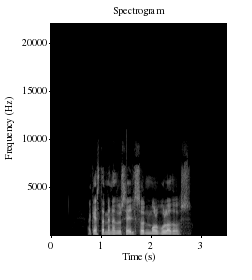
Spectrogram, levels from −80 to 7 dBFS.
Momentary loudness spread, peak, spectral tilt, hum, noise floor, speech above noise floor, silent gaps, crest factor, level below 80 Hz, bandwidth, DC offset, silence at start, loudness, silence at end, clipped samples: 14 LU; -4 dBFS; -4.5 dB/octave; none; under -90 dBFS; over 65 dB; none; 22 dB; -70 dBFS; 9.8 kHz; under 0.1%; 0.75 s; -25 LUFS; 0.75 s; under 0.1%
